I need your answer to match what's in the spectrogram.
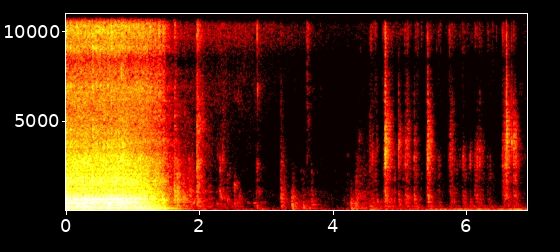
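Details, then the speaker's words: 1968 Electrolux Penta E-50 43 hp three-cylinder two-stroke outboard, unrun 20+ years: lower two cylinders seemingly cold; pulling the bottom plug changes nothing, but pulling the top plug makes the engine die within two seconds. Running on one cylinder; wires or coils suspected. "Disconnecting the bottom cylinder's spark plug doesn't change the sound of the engine at all. But disconnecting the top spark plug is a different story."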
